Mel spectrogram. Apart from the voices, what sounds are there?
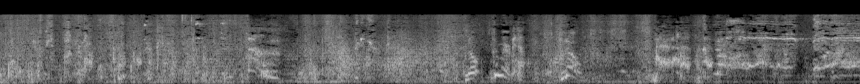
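pig squealing and grunting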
